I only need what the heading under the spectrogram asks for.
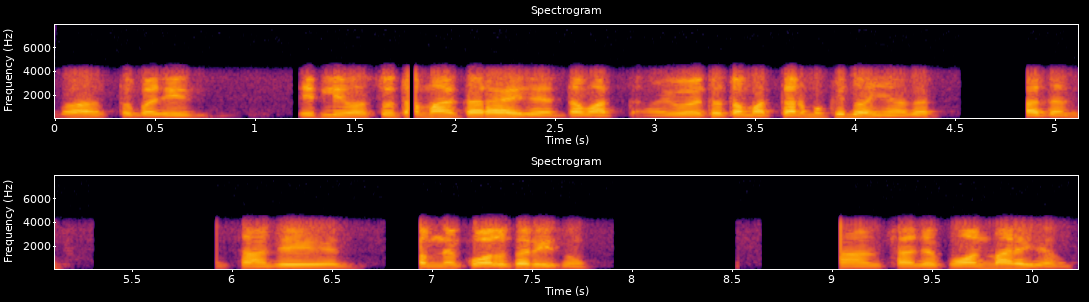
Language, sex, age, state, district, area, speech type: Gujarati, male, 18-30, Gujarat, Anand, urban, conversation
